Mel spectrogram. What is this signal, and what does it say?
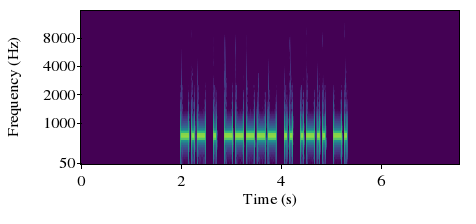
Morse code, heard as a keyed tone, about 22 wpm, 700 Hz. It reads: KE0ILN
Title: USA Call Signs - 6 Characters - Repeated 2x - 22wpm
